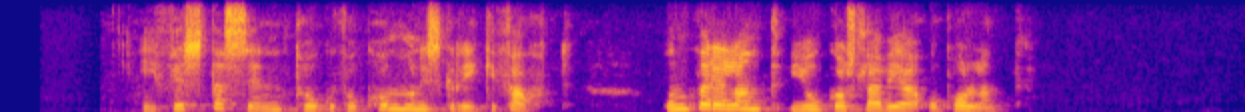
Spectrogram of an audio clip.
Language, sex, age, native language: Icelandic, female, 30-39, Icelandic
